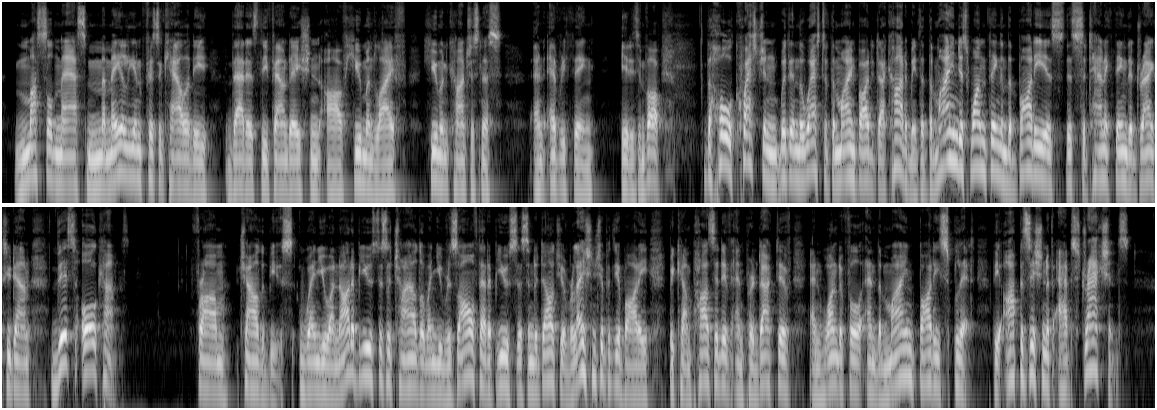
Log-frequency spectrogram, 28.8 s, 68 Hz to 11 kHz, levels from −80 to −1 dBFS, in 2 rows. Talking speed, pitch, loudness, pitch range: 185 wpm, 115 Hz, -20 LUFS, 100-135 Hz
